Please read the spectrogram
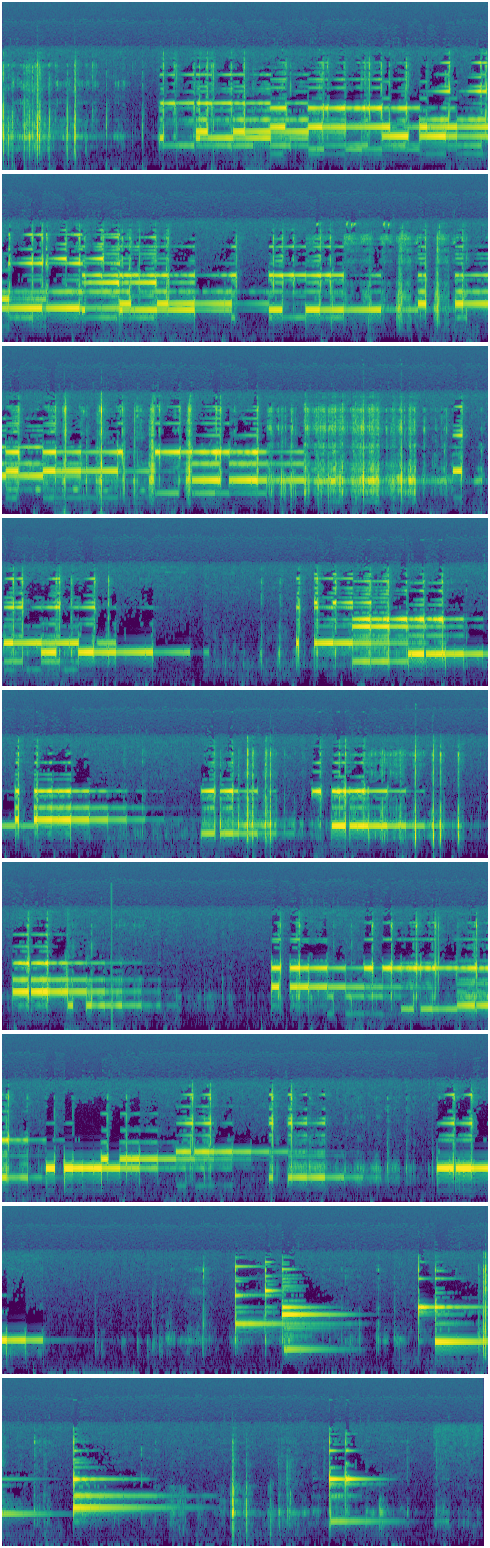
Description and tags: ambient with micro contact
kaoos, contact, ambient, submarine, micro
